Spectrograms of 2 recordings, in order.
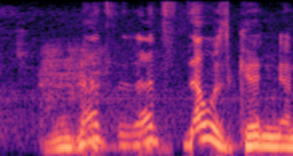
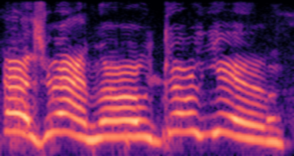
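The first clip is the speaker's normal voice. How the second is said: much higher cartoon voice; high mock cartoon character voice; silly high voice; 9 semitones higher, slower than usual. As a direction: pitch it way up like a cartoon bar patron. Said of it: "I have a plethora of voices".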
